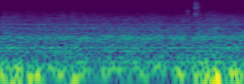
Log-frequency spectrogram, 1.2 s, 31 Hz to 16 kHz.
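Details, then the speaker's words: Solar P1 3.0 electric scooter climbing a steep hill: steady mid-pitch controller and motor whine over wind and road noise, showing strain under heavy load. Motor and controller whine under load. "we can hear the controllers and the motor whine, starting to hear a little bit of stress here."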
